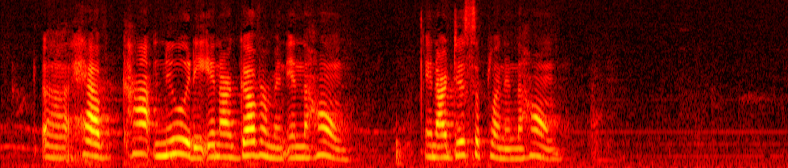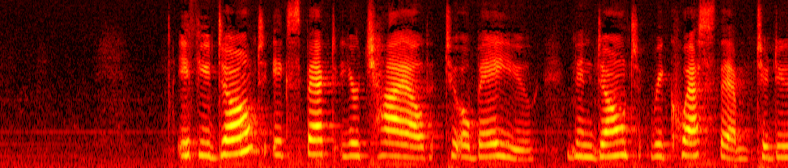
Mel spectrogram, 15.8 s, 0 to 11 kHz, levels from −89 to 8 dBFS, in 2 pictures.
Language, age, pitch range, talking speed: English, 50-69, 230-280 Hz, 115 wpm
